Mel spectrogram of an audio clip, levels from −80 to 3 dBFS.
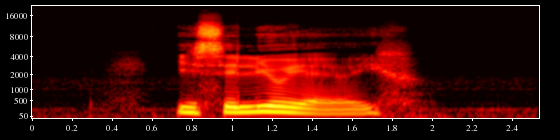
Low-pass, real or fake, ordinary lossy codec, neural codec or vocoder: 19.8 kHz; real; none; none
